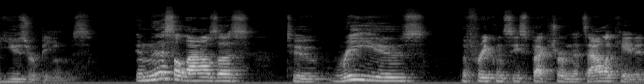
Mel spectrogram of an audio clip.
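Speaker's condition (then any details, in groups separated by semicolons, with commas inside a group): No condition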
